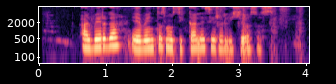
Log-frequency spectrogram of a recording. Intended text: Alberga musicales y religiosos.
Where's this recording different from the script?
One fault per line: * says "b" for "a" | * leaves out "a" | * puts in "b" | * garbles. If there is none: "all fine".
* puts in "eventos"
